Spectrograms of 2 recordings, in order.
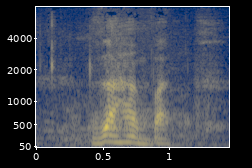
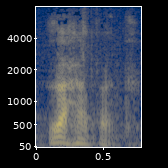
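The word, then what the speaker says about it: ذهبت: How do you pronounce it? Zahabat. Zahabat.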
